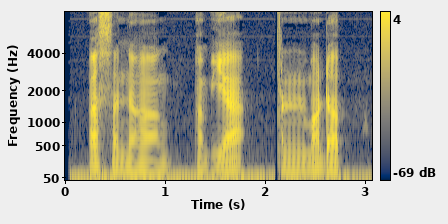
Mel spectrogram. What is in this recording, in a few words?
goodnight, Central Dusun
